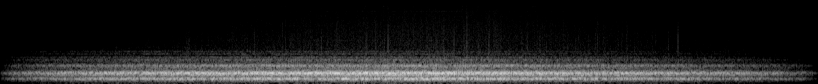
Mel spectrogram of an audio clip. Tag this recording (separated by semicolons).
wind; granular; drone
